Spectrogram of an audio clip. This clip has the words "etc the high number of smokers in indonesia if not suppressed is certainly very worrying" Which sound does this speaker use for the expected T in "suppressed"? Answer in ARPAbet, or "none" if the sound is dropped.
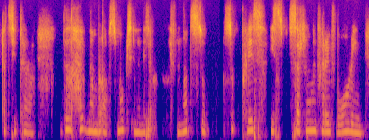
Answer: none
